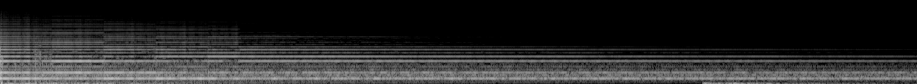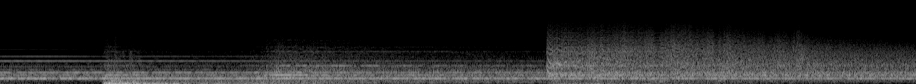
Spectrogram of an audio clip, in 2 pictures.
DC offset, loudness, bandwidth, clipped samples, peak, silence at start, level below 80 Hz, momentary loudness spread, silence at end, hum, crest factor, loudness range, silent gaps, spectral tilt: under 0.1%; -28 LUFS; 8.8 kHz; under 0.1%; -2 dBFS; 0 s; -42 dBFS; 13 LU; 0 s; none; 24 dB; 9 LU; none; -6.5 dB/octave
